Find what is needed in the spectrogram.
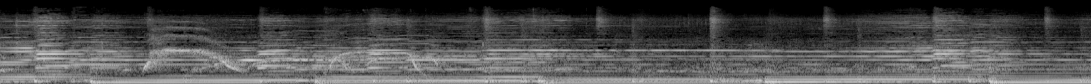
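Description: Live rock band playing, with a harmonica solo played into the vocal microphone over sustained chords and a bass line that changes every second or two.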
